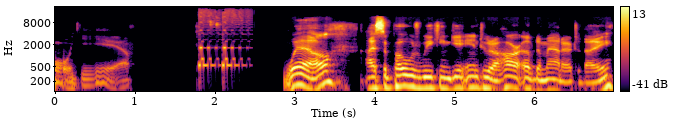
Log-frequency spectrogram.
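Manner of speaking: spoken with a Southern accent. Opening the conversation in a put-on voice, Forrest Gump voice. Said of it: "why are you talking like Forrest Gump".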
